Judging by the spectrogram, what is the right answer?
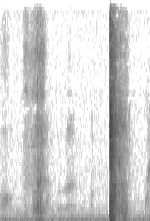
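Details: One-month-old infant in a quiet room: a soft intake of breath, then one abrupt, hissy sneeze; a single ordinary baby sneeze.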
